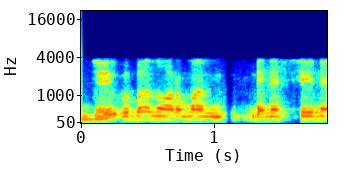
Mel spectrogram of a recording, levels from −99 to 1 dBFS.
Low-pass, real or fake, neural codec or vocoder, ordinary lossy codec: 3.6 kHz; real; none; Opus, 16 kbps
